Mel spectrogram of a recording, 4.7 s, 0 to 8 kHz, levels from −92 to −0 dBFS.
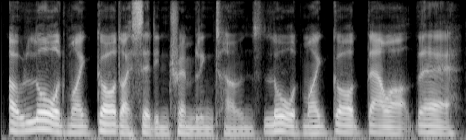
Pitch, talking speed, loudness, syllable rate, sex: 105 Hz, 195 wpm, -17 LUFS, 4.1 syllables/s, male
